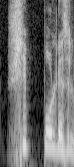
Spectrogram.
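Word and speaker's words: 쉽볼렛: 그래서 에브라임 사람들이 요단강을 건너서 도망을 가는데 길르앗 사람들이 요단 나루터를 점령을 하고 쉿볼렛이라고 시켜서 쉿볼렛을 못하고 십볼렛이라고 발음을 하면 잡아 죽였는데요.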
